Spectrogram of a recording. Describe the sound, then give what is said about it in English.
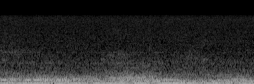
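A white and green garbage truck idles, its deep, steady engine rumble filling the background with a constant low drone, while the driver gets out to lift up the bin bags. “Oh, it's the man driving the truck that's getting out to lift up all the bin bags.”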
